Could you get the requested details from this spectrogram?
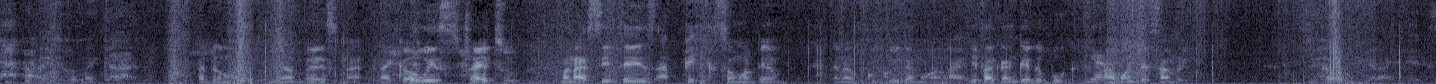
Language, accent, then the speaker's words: English; Ghana; also born or lived in New York, United States; Now me, I'm an ambassador. One, for myself, Ghana, the Percussive Art Society, and Africa. And I moved from New York, so I'm also an ambassador for New York.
